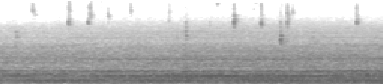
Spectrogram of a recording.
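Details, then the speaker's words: Steady hiss of running water with no rhythm heard behind a shower wall; the reported shower leak is said to come from the wall, which the plumber doubts, so the source is unconfirmed. "Your shower's leaking. They say it's coming from the shower wall. I don't believe that."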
